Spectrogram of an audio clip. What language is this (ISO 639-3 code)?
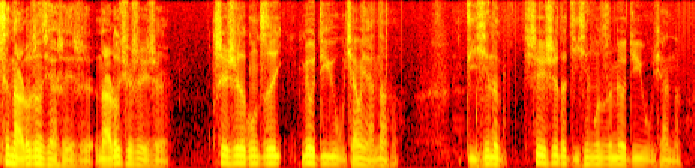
zho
